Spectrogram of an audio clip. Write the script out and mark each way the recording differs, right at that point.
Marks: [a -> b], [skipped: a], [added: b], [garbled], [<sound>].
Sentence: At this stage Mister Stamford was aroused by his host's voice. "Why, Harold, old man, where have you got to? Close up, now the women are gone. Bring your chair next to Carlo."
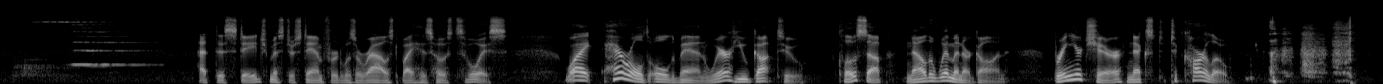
[squeak] At this stage Mister Stamford was aroused by his host's voice. "Why, Harold, old man, where [skipped: have] you got to? Close up, now the women are gone. Bring your chair next to Carlo." [breath]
